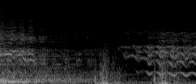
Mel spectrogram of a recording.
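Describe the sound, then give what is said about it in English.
A horse neighs loudly, a long wavering whinny with a trembling, descending pitch, heard on its own without any talking. It is Pegasus, a gigantic winged horse, crying out as it flies toward the heavens. “Suddenly, from Medusa's severed head sprang a gigantic winged horse, Pegasus. Pegasus let out a cry, flying toward the heavens.”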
